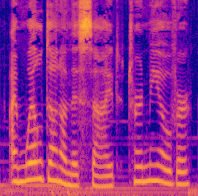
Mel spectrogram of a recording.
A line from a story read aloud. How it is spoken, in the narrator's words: Lawrence cheerfully declared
